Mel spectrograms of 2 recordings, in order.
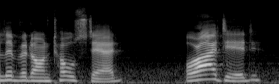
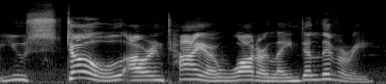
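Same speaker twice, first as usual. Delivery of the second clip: slow, barked, harsh delivery. A narrator reads a character turning on Rolo, barking out. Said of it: "turns to Rolo to bark out".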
